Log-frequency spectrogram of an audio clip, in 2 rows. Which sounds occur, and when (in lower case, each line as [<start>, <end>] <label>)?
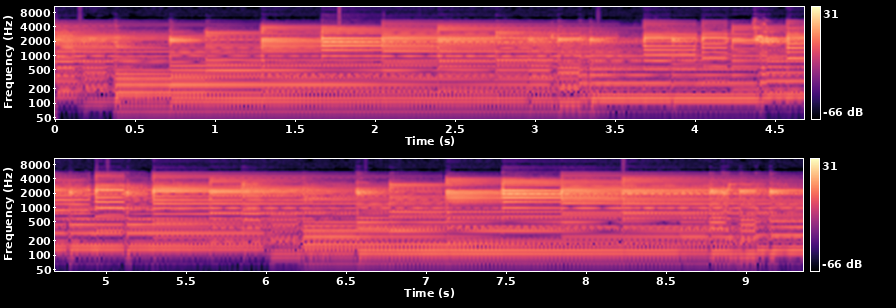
[0.00, 9.35] effects unit
[0.00, 9.35] music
